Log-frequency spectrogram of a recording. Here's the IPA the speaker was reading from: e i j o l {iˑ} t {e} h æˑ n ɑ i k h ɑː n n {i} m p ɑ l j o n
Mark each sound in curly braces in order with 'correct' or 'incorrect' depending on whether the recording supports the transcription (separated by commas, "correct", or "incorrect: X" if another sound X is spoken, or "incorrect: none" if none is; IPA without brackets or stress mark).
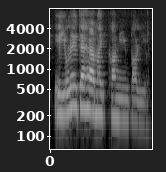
incorrect: eˑ, incorrect: æ, incorrect: iː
